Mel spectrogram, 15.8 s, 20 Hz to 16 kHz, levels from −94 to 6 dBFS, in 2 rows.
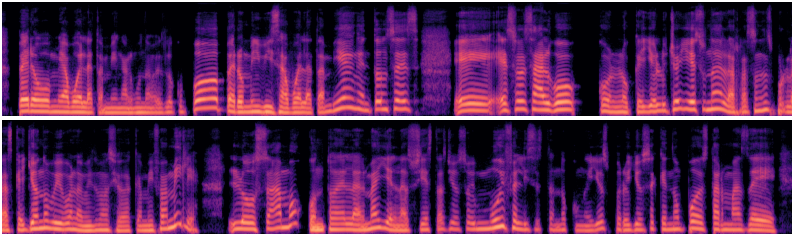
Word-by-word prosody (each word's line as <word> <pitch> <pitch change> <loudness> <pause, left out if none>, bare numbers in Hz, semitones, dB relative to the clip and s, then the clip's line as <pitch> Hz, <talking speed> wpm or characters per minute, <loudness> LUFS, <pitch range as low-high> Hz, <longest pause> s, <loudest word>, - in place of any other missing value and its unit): pero 185 -1 +6
mi 170 0 +1
abuela 160 -2 +3
también 145 0 -2
alguna 145 +1 -1
vez 145 0 -6
lo 160 - -4
ocupó, 270 - +2
pero 170 -3 +4
mi 170 +1 +2
bisabuela 150 -2 +1
también. 270 - -1
Entonces, 250 +1 -2 0.3
e 210 +3 +2
eso 235 +5 -1
es 255 - -2
algo 235 +1 +4
con 180 -4 -1
lo 160 -2 -1
que 170 0 -3
yo 180 +1 +1
lucho 200 +5 -1
y 260 -1 -1
es 245 +1 +3
una 255 +2 +2
de - - +1
las - - 0
razones 200 +7 -2
por - - -6
las 155 - 0
que 165 +3 -2
yo 200 +2 +4
no 225 +1 +3
vivo 190 -2 +3
en - - 0
la 160 - +1
misma 155 +3 +1
ciudad 145 -1 -4
que 150 - -6
mi 155 +1 0
familia. 245 +12 -1 0.3
Los 195 -1 +1
amo 240 - -1
con 175 - +4
toda 180 -2 0
el 180 - 0
alma 180 +7 +2
y 225 -4 0
en 165 - 0
las 165 -1 -2
fiestas 175 0 -6
yo 195 0 -8
soy 185 +1 -6
muy 220 +8 +3
feliz 190 -8 -3
estando 170 -1 -10
con 150 -1 -10
ellos, 180 +8 -6
pero 170 -3 -5
yo 170 +1 -4
sé 200 +5 -8
que 185 -1 -4
no 185 +1 -2
puedo 210 +3 0
estar 185 -1 -3
más 170 -1 -3
de 155 -6 0
185 Hz, 255 wpm, -21 LUFS, 165-220 Hz, 0.3 s, pero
